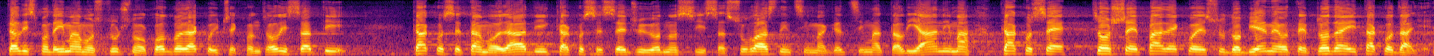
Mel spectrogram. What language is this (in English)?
Serbian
